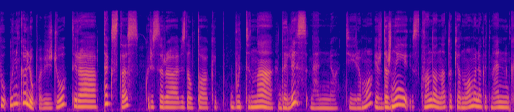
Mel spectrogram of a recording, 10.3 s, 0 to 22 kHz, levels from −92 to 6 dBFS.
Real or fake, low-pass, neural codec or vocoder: real; 14.4 kHz; none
